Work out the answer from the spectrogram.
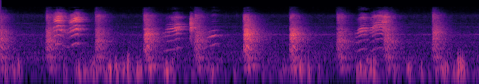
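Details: Talking parrot repeating a phrase heard as "mummy mitthu uth": a string of short, voice-like syllables, bright and raspy with quick rising and falling inflections, in clusters over six seconds, with low room rumble underneath.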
